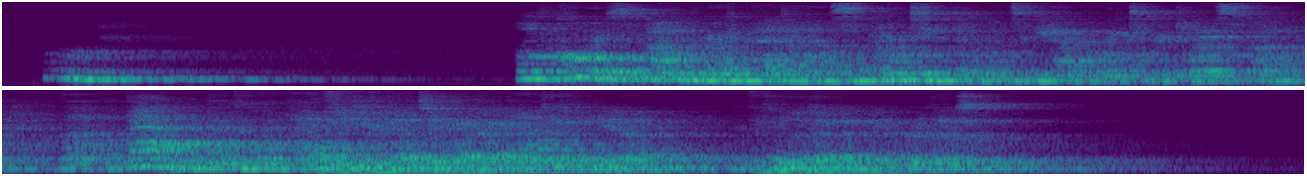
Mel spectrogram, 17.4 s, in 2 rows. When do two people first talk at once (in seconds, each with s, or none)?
10.7 s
